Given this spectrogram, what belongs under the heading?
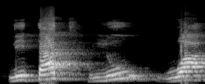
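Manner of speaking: লিতাতলুয়া syllable by syllable, very slowly; very slow recitation. Shown as a demonstration. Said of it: "okay".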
